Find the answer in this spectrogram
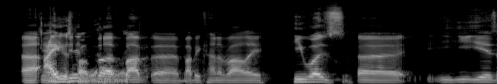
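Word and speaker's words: Cannavale: say yeah Bobby kaval I have to say it like that every time K ofal that's the thing you look at you might be confused on how to say it but you just say it in an Italian way and then says itself I love Bobby canaval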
